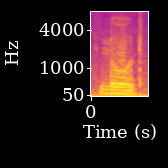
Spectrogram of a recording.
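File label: "load", Nigerian Pidgin, male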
